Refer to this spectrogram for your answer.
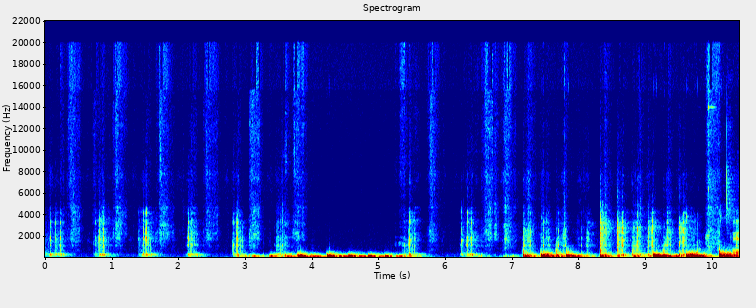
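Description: Slow hand-turned bursts of low gritty rumble with pauses between strokes; the rough feel suggests worn bearings or gears, cause unconfirmed.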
